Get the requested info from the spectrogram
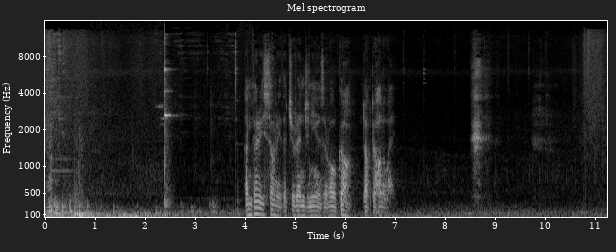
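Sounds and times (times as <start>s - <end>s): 
steady low rumble of ambience: 0.0s - 11.2s
single bright clink of glass: 2.2s - 2.9s
speech: 4.0s - 7.1s.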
